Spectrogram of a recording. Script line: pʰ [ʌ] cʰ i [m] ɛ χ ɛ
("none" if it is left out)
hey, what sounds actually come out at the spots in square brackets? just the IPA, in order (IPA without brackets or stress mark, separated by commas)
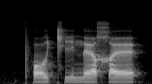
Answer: ɔ, n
